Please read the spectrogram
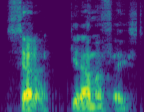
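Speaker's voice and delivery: deep, gruff brush-off voice; a mock low dismissive growl. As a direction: drop the voice low and wave them off.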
